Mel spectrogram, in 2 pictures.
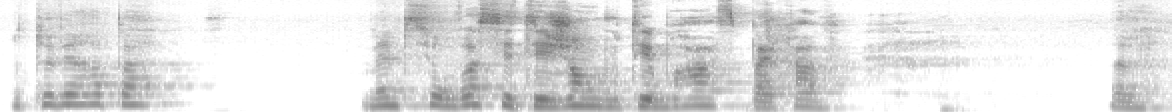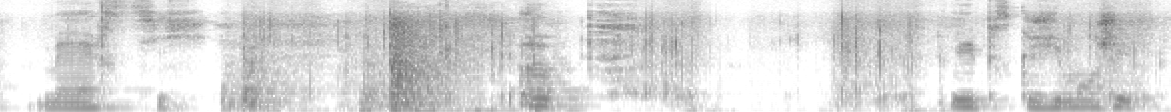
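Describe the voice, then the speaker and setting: A woman's voice: medium pitch, a little slow, pauses often, background noise. A woman at home, casually showing craft items in a rambling, self-correcting chatty way. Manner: rambling, self-correcting, warm thanks to senders. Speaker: crafting vlogger. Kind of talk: casual chatty show-and-tell. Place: at home, indoors.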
